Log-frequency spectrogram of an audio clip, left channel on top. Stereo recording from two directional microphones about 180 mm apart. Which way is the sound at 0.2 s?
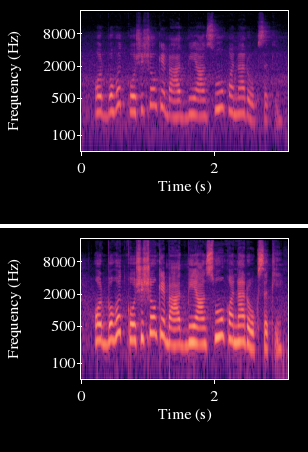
50° right (ahead or behind).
